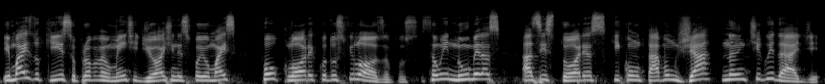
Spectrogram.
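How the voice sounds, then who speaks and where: A man's voice: high voice, lively intonation, moderate pace, hardly any pauses, no echo. A man with a Brazilian Portuguese accent hosting a radio show, explaining a topic in a casual, teasing way to his co-hosts in a studio. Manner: teasing, explanatory, calls co-host "palhacinho". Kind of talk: casual chat.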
